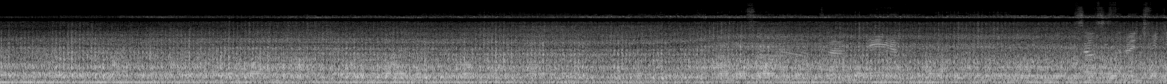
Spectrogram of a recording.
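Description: A helicopter herds cattle in Australia, its loud, constant rotor and engine drone dominating without a break, with a voice faintly beneath.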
